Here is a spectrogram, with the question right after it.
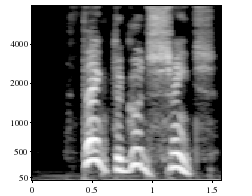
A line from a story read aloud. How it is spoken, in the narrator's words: Don Carlos gasped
